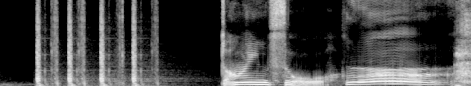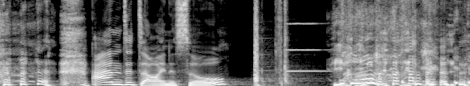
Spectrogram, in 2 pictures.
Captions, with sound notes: Dine-saur! Grr! (LAUGHS) And a dinosaur. (ALL LAUGH)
